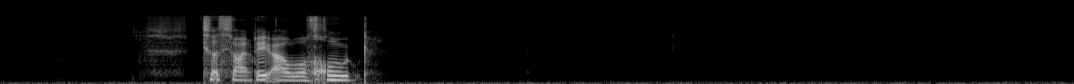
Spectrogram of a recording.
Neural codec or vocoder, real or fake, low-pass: autoencoder, 22.05 kHz, a latent of 192 numbers a frame, VITS, trained on many speakers; fake; 9.9 kHz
